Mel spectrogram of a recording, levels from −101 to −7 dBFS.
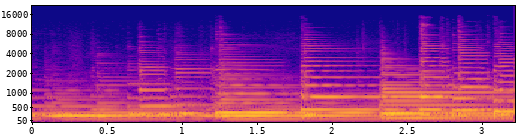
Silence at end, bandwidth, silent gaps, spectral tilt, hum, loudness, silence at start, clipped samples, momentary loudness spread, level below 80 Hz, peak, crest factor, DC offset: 0 s; 11.5 kHz; none; -8 dB/octave; none; -25 LUFS; 0 s; under 0.1%; 6 LU; -68 dBFS; -10 dBFS; 14 dB; under 0.1%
